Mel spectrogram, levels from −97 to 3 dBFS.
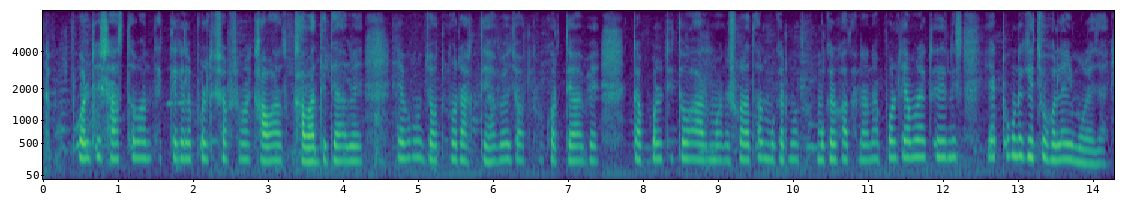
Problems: background conversations at intervals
